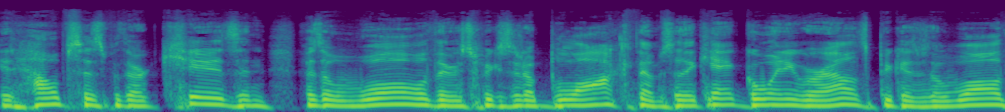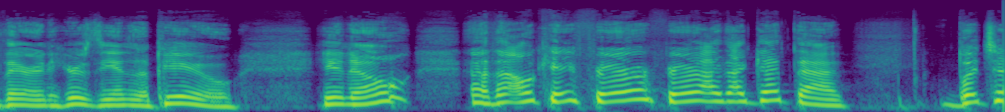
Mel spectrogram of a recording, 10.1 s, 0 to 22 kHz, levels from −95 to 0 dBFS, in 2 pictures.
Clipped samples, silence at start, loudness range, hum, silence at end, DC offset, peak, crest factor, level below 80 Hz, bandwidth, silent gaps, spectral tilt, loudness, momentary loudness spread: under 0.1%; 0 s; 1 LU; none; 0 s; under 0.1%; -2 dBFS; 16 dB; -58 dBFS; 12.5 kHz; none; -6 dB/octave; -19 LUFS; 6 LU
